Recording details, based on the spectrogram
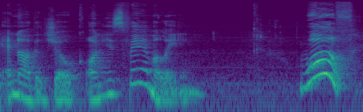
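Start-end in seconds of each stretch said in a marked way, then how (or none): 3.0-3.6 very high, very loud cry of wolf; a boy's piercing alarm call; cried out. A narrator's reading. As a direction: scream the false alarm. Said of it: "he cried".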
